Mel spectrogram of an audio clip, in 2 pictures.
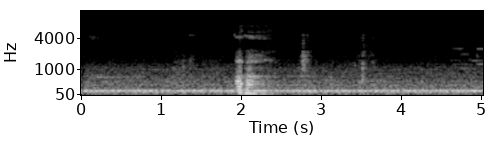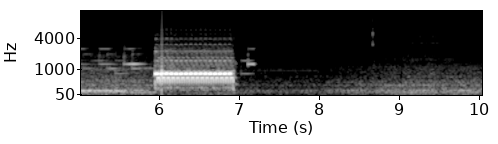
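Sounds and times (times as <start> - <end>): low steady hum: 0.0 - 10.0
electronic telephone ringing: 5.3 - 7.2.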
